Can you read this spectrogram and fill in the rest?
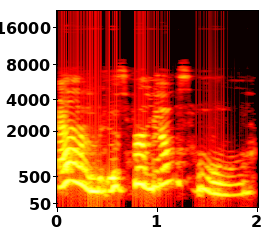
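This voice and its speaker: A woman reading children's poems aloud at story time, informal, with dramatic emphasis and drawn-out words. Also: high voice, sing-song, lo-fi sound. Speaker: library story time reader.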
